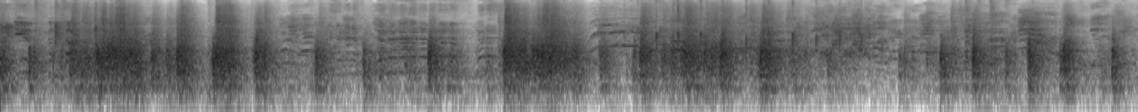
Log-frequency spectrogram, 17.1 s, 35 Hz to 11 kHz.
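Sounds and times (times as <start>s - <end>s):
bodies slamming onto ring mat: 0.0s - 5.6s, 7.5s - 11.7s
people shouting: 8.8s - 10.6s.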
